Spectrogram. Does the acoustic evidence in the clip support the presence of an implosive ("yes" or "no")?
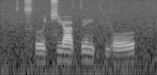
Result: no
